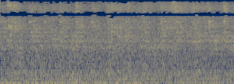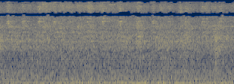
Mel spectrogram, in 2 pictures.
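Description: Intermodal freight train's double-stack container cars rolling past: a steady, loud low rumble of wheels on the rails.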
